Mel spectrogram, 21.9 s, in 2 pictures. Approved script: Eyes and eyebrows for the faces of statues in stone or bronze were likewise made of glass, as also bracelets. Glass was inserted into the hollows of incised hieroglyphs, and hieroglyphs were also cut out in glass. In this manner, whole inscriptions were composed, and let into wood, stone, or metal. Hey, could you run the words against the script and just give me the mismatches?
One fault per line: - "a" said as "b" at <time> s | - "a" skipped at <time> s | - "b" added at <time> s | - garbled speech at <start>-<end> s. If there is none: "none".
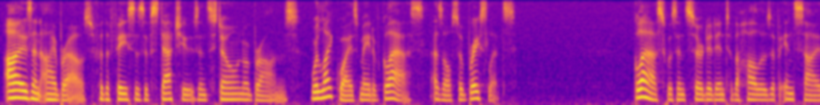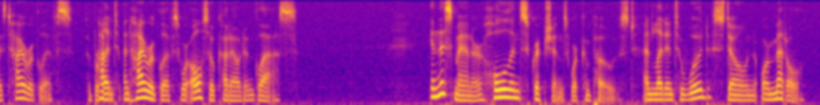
- garbled speech at 12.1-12.5 s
